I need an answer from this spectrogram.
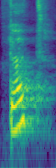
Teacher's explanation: huruf ta yang sukun kita baca dengan adanya sedikit aliran nafas ya, tapi tidak boleh berlebihan.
